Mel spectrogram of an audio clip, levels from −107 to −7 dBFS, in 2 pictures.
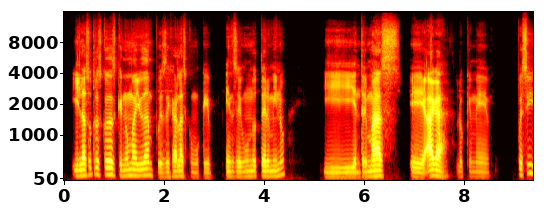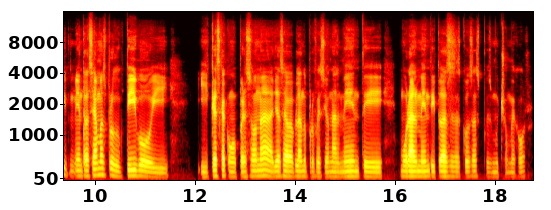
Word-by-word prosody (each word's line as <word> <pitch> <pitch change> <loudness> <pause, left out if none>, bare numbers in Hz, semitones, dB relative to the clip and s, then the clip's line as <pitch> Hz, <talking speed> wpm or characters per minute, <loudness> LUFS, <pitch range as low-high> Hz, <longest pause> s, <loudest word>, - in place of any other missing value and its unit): y 120 - 0
las 125 +2 +4
otras 150 -1 -5
cosas 150 -3 +1
que 125 - -2
no 120 +1 -4
me 130 0 +1
ayudan, 130 +1 0
pues 100 -2 -9
dejarlas 110 +2 -2
como 95 -1 -17
que, 95 -2 -9 0.3
en 105 -1 -6
segundo 110 +2 -7
término 115 +6 -4 0.7
y 100 0 -4
entre 100 +1 -4
más 115 - +4
eh, 100 -2 +1
haga 120 -2 +8
lo 105 - -14
que - - -16
me 100 -1 -10 0.6
pues 135 - -4
sí, 180 -5 -2
mientras 115 0 -2
sea 130 0 +5
más 140 0 -2
productivo 115 -3 0
y 95 -1 -6 0.6
y 100 0 -9
crezca 120 +3 +4
como 105 -3 -7
persona, 115 +2 0
ya 110 +1 -1
sea 110 -1 +1
hablando 110 +1 -4
profesionalmente, 105 0 -5 0.3
moralmente 110 0 +2
y - - -5
todas 110 -1 0
esas 105 -1 -7
cosas, 110 +1 -8
pues 100 -1 -18
mucho 100 0 -11
mejor. 100 +3 -13
110 Hz, 145 wpm, -26 LUFS, 100-120 Hz, 0.7 s, haga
